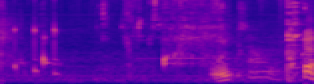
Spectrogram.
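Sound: drink being poured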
